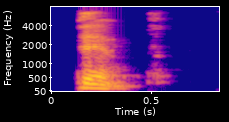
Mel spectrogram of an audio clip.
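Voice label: "pimp", Canadian English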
